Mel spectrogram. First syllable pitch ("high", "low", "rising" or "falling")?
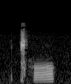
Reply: rising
